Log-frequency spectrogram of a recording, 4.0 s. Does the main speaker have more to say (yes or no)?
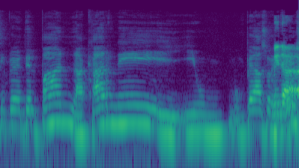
no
